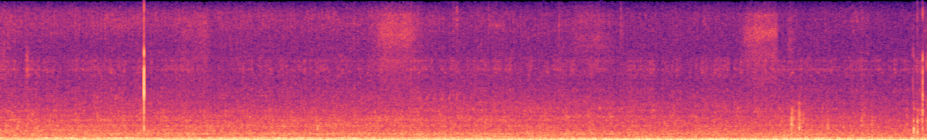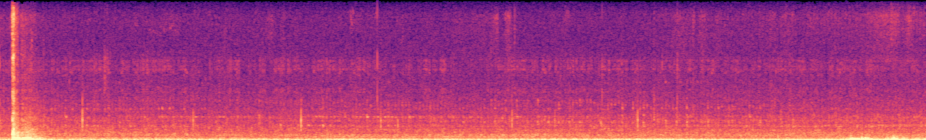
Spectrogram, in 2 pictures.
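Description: Plymouth Valiant Signet's engine idling steadily, with a single thump about halfway through.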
